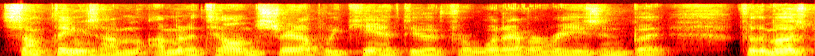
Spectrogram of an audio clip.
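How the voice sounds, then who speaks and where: Speaking very fast with an American accent, a man uses a medium pitch, fairly even intonation and a somewhat breathy voice. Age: 60s. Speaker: police chief. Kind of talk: podcast interview. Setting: video podcast. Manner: conversational.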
